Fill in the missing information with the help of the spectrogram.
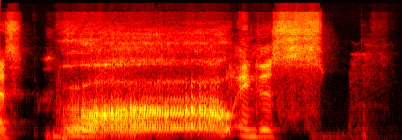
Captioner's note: roars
